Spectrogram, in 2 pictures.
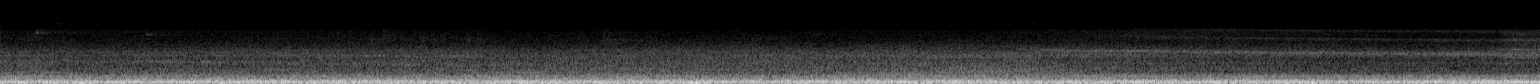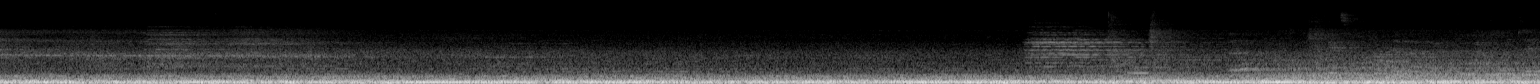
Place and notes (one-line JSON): {"title": "cologne, hahnenstrasse, kölnischer kunstverein, foyer", "date": "2008-06-04 12:03:00", "description": "soundmap: köln/ nrw\naufnahme von resonanzen einer klanginstallation von Mark Leckey im foyer des Kölnischen kunstvereins\nproject: social ambiences/ listen to the people - in & outdoor nearfield recordings", "latitude": "50.94", "longitude": "6.94", "altitude": "55", "timezone": "Europe/Berlin"}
